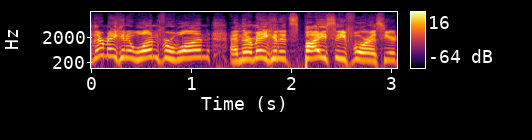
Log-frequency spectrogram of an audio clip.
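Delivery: high, loud, excited shoutcast; play-by-play. Real, not acted. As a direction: shout the fight as it unfolds. Live play-by-play at a fight.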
